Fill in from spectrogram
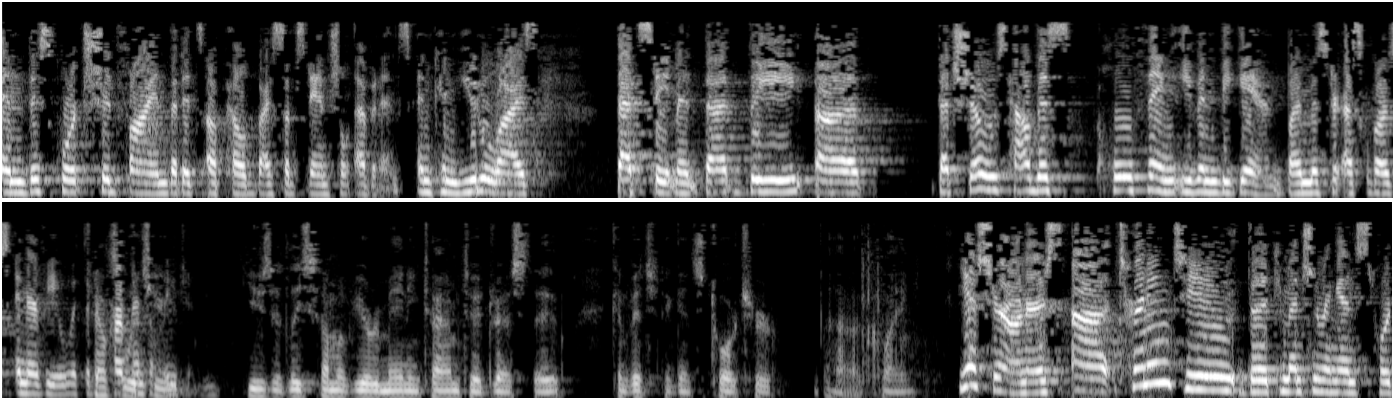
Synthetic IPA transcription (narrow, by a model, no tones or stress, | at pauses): ɨ̃nðɪskʰɔɹtʃɨd̥fãɪ̃nðɨɾɨtsʌphɛlˠd̚baɪsɨb̥stæ̃nʃl̩ˠɛvɨɾɨ̰̃nsɨ̃nkʰɨ̃njʉɾəlaɪz | ðɨtsteɪt̚mɨ̃nðɨt̪̚ðɨ | ðɨtʃoʊz̥haʊðɪshoʊlˠθɪ̃ŋivɨ̃nbɨɡæ̃nbaɪmɪstə˞ʔɛskəbɑɹzɪ̃ɾ̃ə˞vjʉwɨðɨdɨpʰɑɹt̚mɛ̃nˡl̩ˠḛɪd͡ʒ̃ | jʉzɨtˡlistsʌ̃mʌvjə˞ɹɨmẽɪ̃ñɪ̃ŋtʰãɪ̃mtʰɨɨdɹɛsðɨ | kʰɨ̃ɱvɛ̃nʃɨ̃nɨɡɛ̃nstʰɔɹt͡ʃə˞ | kʰl̥ẽɪ̃m | jɛsjə˞ɑnə˞z̥tʰɜ̃˞ñɪ̃ŋtʰɨðɨkʰɱ̩vɛ̃nʃɨn̩ɨɡɛ̃nstʰɔɹ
